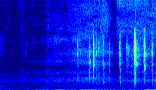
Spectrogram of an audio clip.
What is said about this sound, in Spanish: Deja estar tecleando, por favor.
